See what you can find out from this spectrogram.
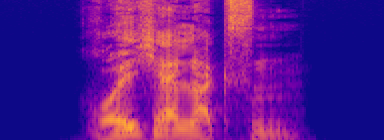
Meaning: dative plural of Räucherlachs
- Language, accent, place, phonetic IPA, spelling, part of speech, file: German, Germany, Berlin, [ˈʁɔɪ̯çɐˌlaksn̩], Räucherlachsen, noun, De-Räucherlachsen.ogg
